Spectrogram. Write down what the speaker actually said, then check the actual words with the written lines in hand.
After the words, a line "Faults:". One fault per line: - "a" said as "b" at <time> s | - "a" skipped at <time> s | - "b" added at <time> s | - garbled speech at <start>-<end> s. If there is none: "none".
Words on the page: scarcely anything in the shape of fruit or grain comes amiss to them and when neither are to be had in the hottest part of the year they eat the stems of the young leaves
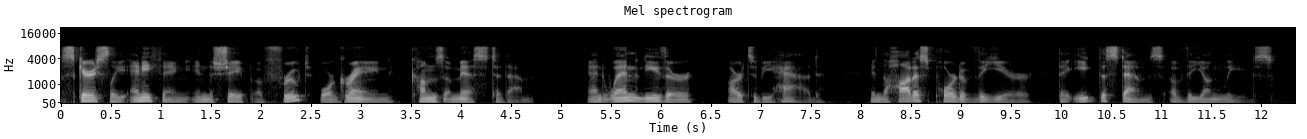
scarcely anything in the shape of fruit or grain comes amiss to them and when neither are to be had in the hottest port of the year they eat the stems of the young leaves
Faults:
- "part" said as "port" at 8.7 s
